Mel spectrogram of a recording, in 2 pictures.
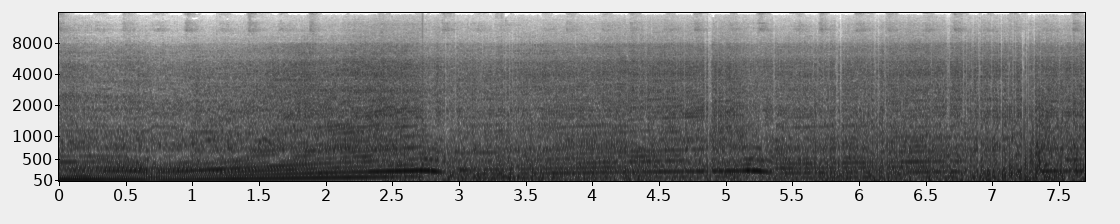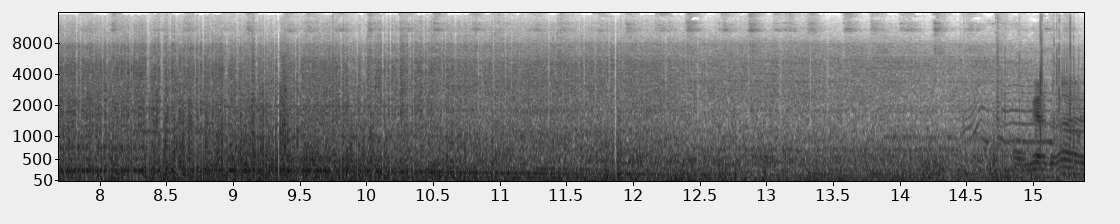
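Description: A scooter accelerates hard from a standstill on a 0 to 100 run, its engine rising in pitch through several gear shifts, loud and close with wind buffeting and people talking over it.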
